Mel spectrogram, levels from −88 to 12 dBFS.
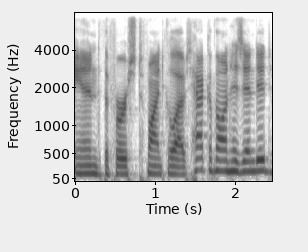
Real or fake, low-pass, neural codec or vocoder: real; 7.2 kHz; none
